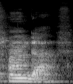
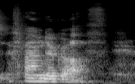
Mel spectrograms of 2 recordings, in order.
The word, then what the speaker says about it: Llandaff: Because there are many records, all from the Book of Llandaff, about Athrois and his family giving donations of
